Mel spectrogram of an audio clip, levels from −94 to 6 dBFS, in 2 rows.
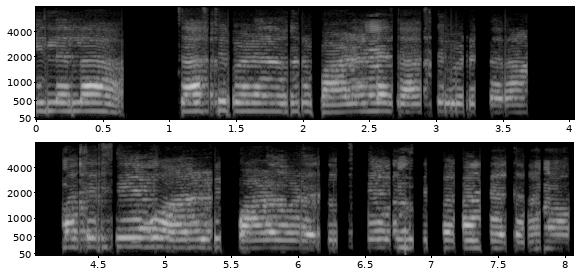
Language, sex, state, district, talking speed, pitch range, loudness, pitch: Kannada, female, Karnataka, Raichur, 110 wpm, 200-225 Hz, -31 LUFS, 215 Hz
